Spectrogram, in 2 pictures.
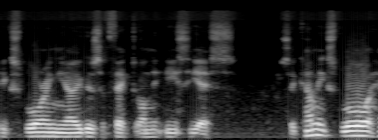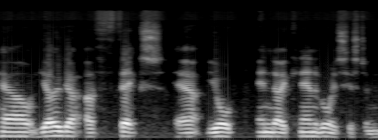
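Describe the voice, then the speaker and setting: A man's voice: lowish voice, darkish tone, a little hiss or hum, rough recording. An Australian man hosting a live stream, chatting casually in a rambling, slangy way and often correcting himself mid-sentence.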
